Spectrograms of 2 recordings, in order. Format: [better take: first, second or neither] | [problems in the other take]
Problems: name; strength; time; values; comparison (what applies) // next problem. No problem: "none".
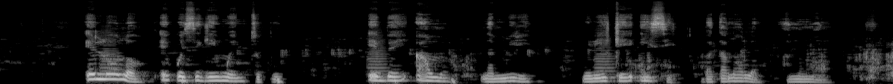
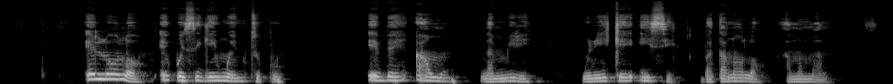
second | noise reduction (classical method Wiener filter)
